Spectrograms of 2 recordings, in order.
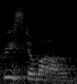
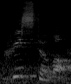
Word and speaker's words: Cristobal: Cristobal. Cristobal. Here's the pronunciation. Cristobal.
